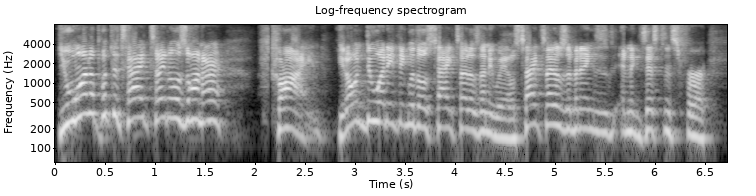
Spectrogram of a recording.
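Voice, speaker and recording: A man co-hosting a podcast, excitedly retelling a wrestling segment in casual chat. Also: sits high, quick pace. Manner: animated, retells scenes by quoting and laughing. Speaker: podcast co-host.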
